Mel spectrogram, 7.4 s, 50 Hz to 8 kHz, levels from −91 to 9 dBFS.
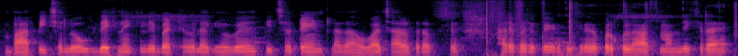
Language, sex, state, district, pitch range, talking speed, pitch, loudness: Hindi, male, Uttar Pradesh, Deoria, 105-110 Hz, 235 wpm, 110 Hz, -32 LUFS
